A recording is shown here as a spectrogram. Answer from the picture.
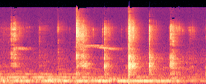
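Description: A hand mixing grated cabbage and carrot with mayonnaise in a plastic bowl: irregular wet clicks and squelches, with two sharper slaps about a second and a half and two and a half seconds in.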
